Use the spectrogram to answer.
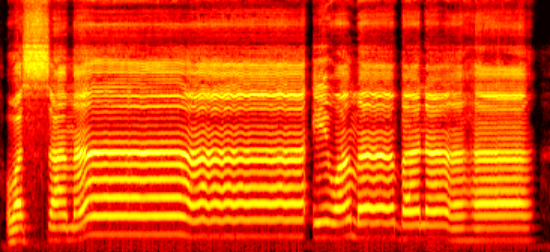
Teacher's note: واو کو سین کے ساتھ ملا دیں گے، الف اور لام نہیں پڑھا جائے گا۔ یہاں پر مد متصل کا قاعدہ ہوگا کیونکہ یہاں پر حروف مدہ کے بعد حمزہ اسی کلیمے میں ہے، تو اس مد کو ہم 4 الف کی مقدار کھینچ کر پڑھیں گے، وَالسَّمَاءِ وَمَا بَنَاهَا۔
